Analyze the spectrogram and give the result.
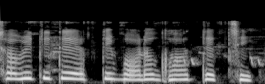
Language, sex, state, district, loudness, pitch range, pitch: Bengali, female, West Bengal, Cooch Behar, -13 LUFS, 220-265 Hz, 235 Hz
